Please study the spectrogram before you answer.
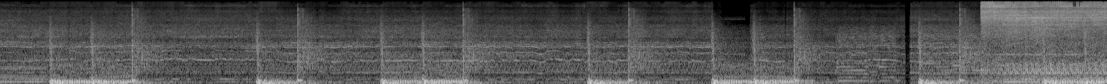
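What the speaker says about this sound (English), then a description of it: "I'll hit it with the DA" A dual action sander works a VW Mk5 Golf GTI wheel, a loud, gritty whirring that runs in repeated passes of one to two seconds, with brief pauses and a continuous stretch at the end, and no talk.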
